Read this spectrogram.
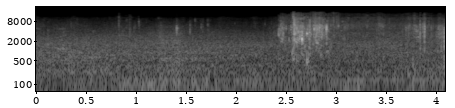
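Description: Water splashes against a small boat.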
